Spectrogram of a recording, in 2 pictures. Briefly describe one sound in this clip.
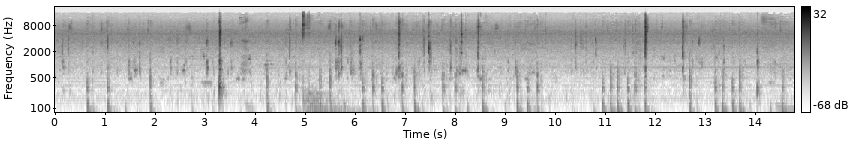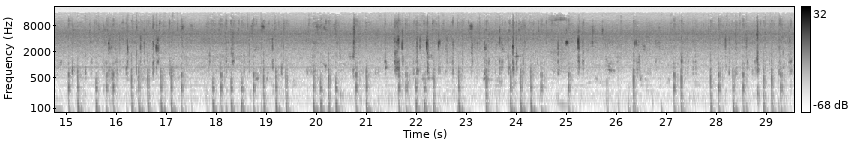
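Blocks are placed with quick, soft thuds.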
